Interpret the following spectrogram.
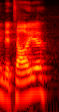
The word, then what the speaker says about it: Natalia: natalia you have not am i pronouncing your name correctly natalia is that yes okay so quickly um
